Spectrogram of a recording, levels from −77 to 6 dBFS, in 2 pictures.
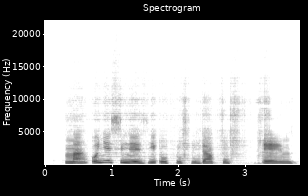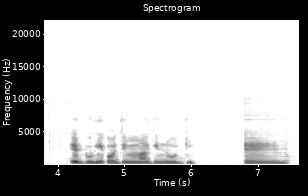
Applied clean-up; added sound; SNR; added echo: neural mask model RNNoise.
